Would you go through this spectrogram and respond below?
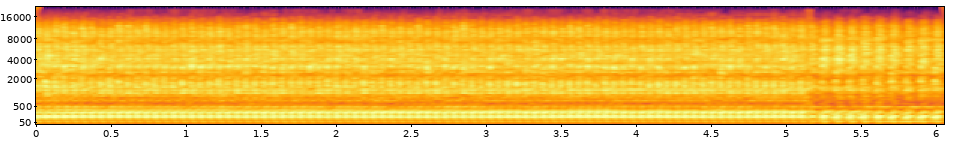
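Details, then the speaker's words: Yamaha XS650 with BS34 carburetors, one cylinder running at idle: uneven thumping idle slows as the pilot mixture screw is turned in, then is backed out to about two and a quarter turns (near factory setting). "now i don't know if you picked up on that i was screwing it in and it kind of slowed down a little bit and i kept screwing it out till i got it up to a certain point where i could hear it"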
